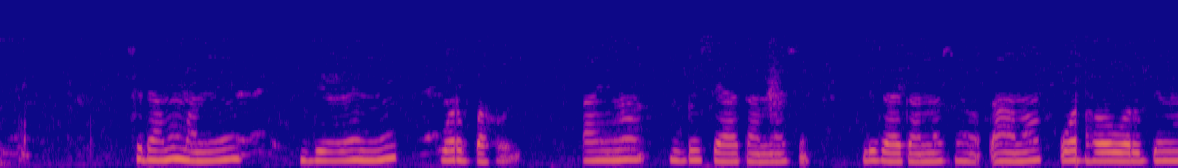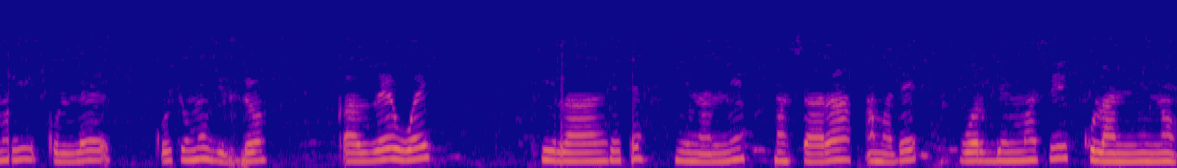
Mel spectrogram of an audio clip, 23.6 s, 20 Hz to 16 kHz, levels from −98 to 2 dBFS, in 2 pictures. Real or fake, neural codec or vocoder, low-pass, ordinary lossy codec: fake; codec, 16 kHz, 16 kbps, FreqCodec, larger model; 7.2 kHz; AAC, 96 kbps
